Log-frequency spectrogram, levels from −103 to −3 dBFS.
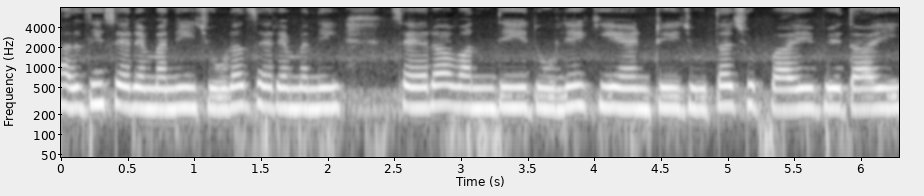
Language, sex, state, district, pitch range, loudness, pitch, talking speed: Hindi, female, Jharkhand, Jamtara, 245-265 Hz, -11 LUFS, 255 Hz, 125 wpm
